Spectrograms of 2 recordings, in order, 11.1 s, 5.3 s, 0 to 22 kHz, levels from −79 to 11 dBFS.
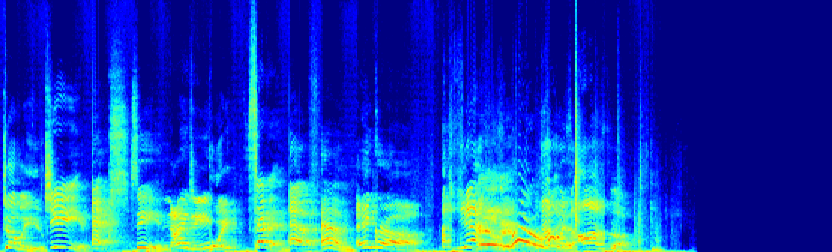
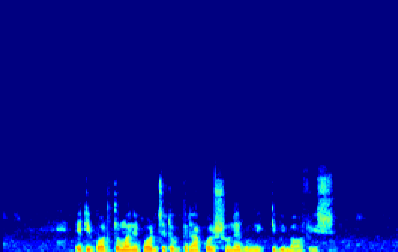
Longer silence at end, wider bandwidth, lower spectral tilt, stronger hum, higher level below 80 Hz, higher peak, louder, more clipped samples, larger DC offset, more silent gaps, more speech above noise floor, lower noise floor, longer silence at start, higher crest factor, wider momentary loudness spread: first, 1.95 s vs 0.9 s; first, over 20 kHz vs 6.8 kHz; second, -2.5 dB/octave vs -7.5 dB/octave; neither; first, -28 dBFS vs -54 dBFS; about the same, 0 dBFS vs -2 dBFS; first, -15 LUFS vs -19 LUFS; neither; neither; neither; first, over 75 dB vs 43 dB; first, under -90 dBFS vs -61 dBFS; second, 0 s vs 1 s; about the same, 16 dB vs 18 dB; about the same, 12 LU vs 13 LU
